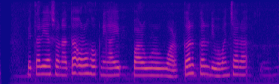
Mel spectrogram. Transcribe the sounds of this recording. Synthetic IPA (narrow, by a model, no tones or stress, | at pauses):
bɛt̪aɾiasɔnat̪aɔlɔɦɔk̚niŋaipalwulwɔrkərkɨrdiwawaɲt͡ʃaɾa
